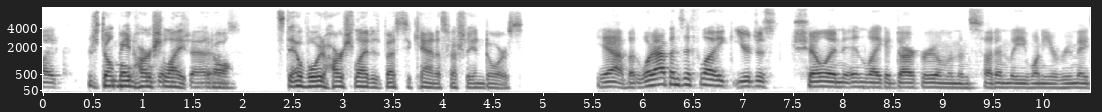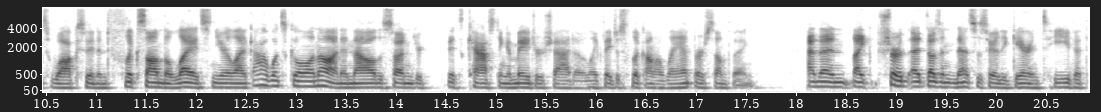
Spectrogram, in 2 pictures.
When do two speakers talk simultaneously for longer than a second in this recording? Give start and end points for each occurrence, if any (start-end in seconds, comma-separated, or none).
0.7-2.0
